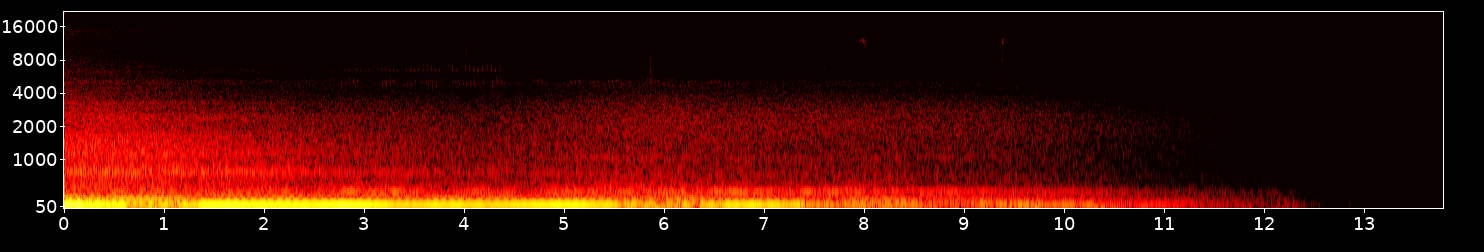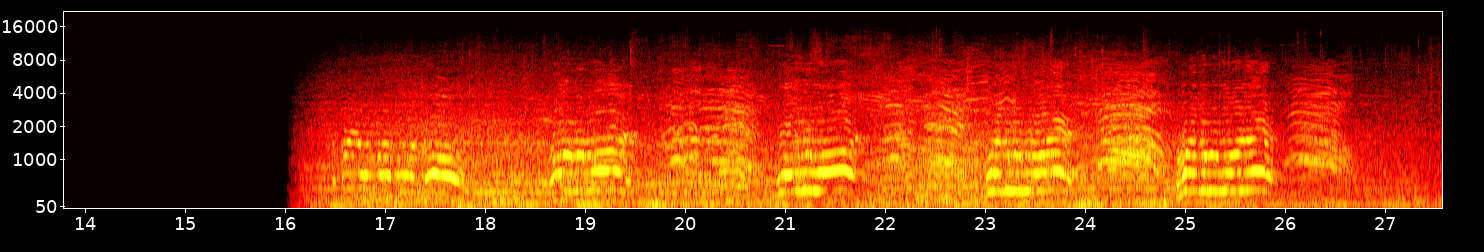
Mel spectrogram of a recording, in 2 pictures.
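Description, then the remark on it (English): A steady low rumble fades into a few seconds of silence, then a loud crowd of many voices rises, calling and chanting together as an MMIP movement rally of people dressed in red and black moves down a street in Northern California. “This is a rally for the MMIP movement in Northern California. A crowd of people walk down the street dressed in red and black, the colors of the MMIP movement.”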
